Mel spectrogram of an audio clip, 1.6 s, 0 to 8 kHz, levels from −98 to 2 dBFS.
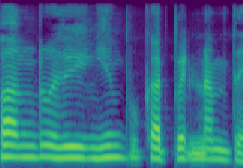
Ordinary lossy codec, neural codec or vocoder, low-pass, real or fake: none; codec, 16 kHz, 2 kbps, X-Codec, HuBERT features, trained on balanced general audio; 7.2 kHz; fake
